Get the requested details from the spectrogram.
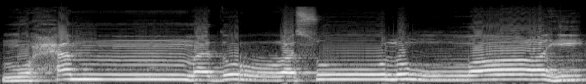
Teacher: تنوین کے بعد را ہے تو یہاں پر ادغام ہوگا لیکن بغیر غنہ کے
